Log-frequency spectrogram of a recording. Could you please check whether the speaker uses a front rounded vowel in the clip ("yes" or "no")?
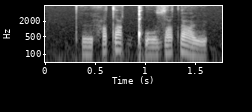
yes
